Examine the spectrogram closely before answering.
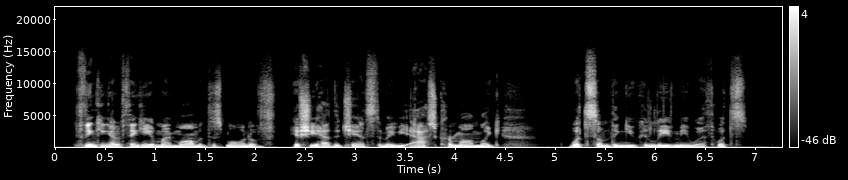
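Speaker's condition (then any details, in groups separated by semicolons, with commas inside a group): No condition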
